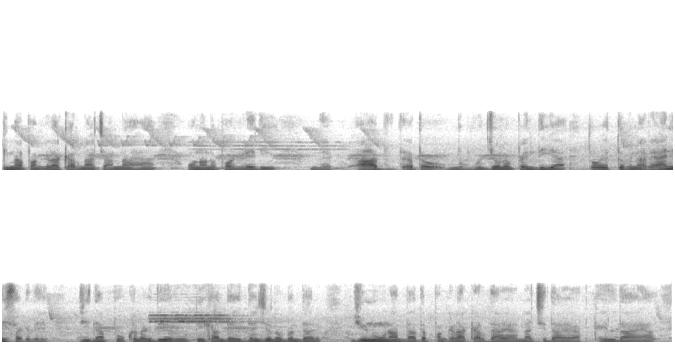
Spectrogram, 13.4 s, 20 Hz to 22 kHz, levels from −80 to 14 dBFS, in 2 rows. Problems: none marked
